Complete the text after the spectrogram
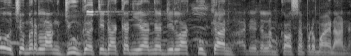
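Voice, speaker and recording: Very fast, animated delivery with very wide pitch swings. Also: man. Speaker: football commentator. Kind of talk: live football commentary, play-by-play. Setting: football pitch, friendly match. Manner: fast, animated, rising-and-falling excitement at chances and goals.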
